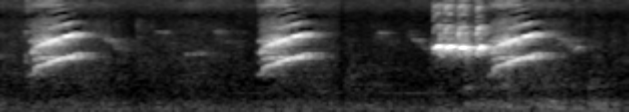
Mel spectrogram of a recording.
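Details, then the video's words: Canary voice: two clear rising chirps about a second apart, then a louder, harsher buzzy note sliding into another upward sweep. "Bird motivator sounds the basics of canary birds' singing"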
